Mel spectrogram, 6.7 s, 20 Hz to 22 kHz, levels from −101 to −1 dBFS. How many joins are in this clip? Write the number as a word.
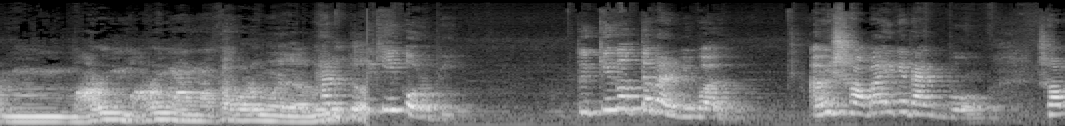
one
